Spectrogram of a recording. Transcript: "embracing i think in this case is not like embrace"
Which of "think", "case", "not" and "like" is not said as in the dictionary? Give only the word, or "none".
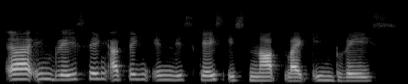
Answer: think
